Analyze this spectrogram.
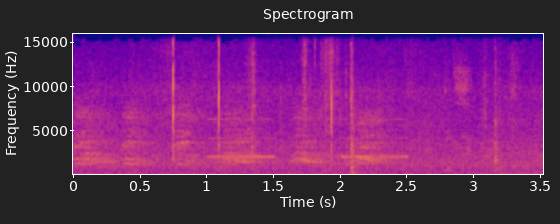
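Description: A car beeps twice.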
